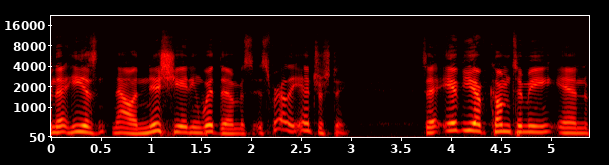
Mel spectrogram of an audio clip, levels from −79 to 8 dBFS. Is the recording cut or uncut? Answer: uncut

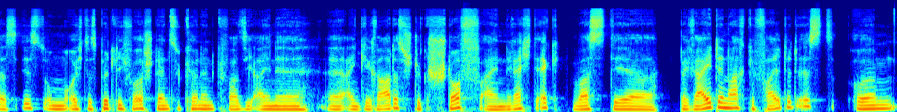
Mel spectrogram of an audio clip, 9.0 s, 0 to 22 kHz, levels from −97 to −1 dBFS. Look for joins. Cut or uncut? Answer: cut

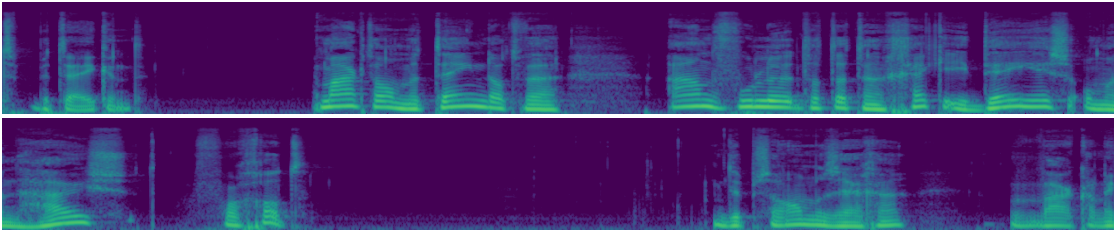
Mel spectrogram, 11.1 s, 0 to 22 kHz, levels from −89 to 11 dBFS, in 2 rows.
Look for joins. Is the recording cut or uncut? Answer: cut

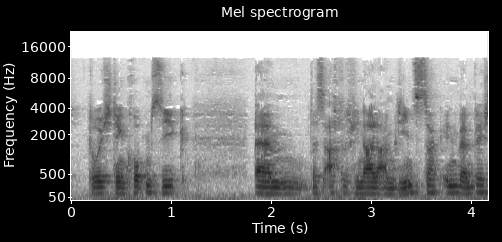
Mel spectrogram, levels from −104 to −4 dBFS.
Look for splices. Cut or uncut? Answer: cut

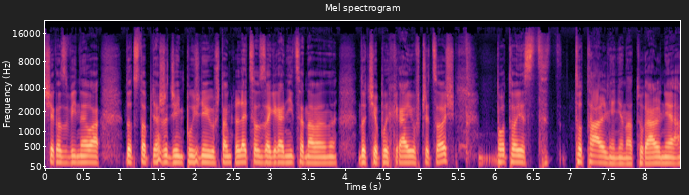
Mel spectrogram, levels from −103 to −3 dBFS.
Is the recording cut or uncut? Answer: cut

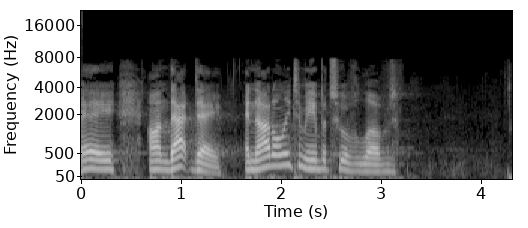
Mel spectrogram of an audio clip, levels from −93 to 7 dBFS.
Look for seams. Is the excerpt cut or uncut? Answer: cut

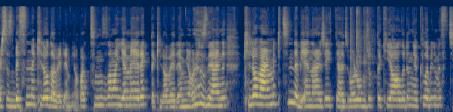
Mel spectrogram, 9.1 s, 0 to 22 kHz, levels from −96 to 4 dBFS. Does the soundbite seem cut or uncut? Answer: uncut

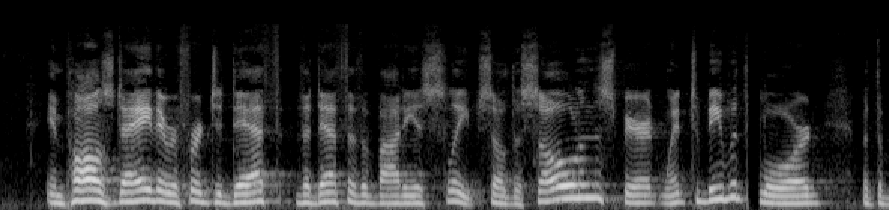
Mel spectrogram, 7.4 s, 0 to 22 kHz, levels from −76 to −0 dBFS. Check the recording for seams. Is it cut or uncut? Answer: uncut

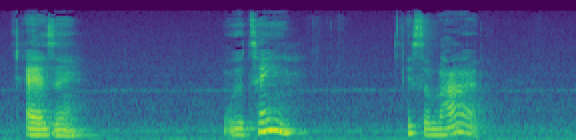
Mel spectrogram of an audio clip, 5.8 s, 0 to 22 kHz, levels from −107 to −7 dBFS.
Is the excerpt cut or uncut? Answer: uncut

